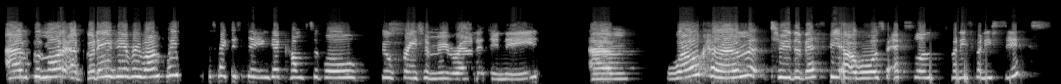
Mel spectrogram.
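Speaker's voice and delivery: big projecting parade-ground voice; drill voice. Shown as a demonstration. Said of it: "some drill voices tonight".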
